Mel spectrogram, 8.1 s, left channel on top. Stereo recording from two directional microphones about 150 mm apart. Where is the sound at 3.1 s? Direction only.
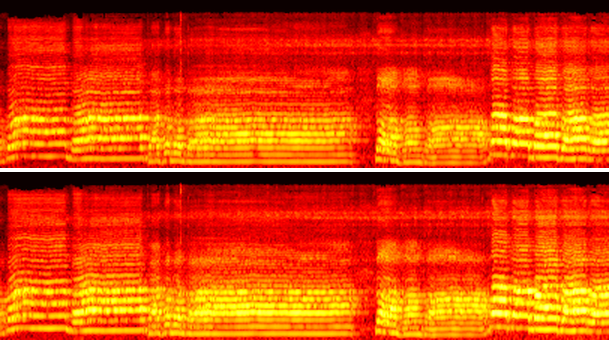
45° left (ahead or behind).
